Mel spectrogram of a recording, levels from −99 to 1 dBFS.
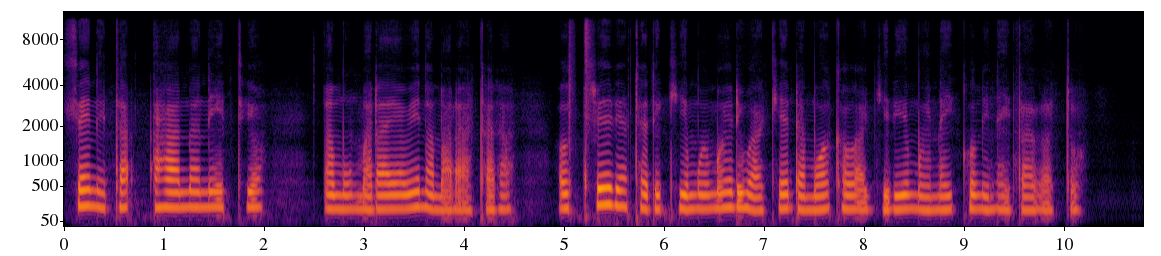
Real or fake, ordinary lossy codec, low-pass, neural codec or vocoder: fake; none; 10.8 kHz; autoencoder, 48 kHz, 32 numbers a frame, DAC-VAE, trained on Japanese speech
